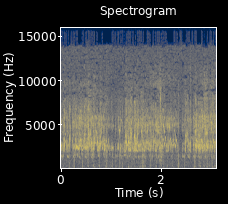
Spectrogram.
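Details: Nest of black storks in Estonia, 7 June 2019 at 11:03, while water is brought by an adult; a short stretch of loud, unbroken grating squawks with a rapid pulsing texture.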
